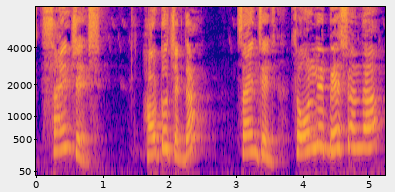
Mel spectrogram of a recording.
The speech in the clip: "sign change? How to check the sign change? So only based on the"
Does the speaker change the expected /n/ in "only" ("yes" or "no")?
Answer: no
